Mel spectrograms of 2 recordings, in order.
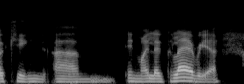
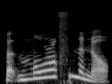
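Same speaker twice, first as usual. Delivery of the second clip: ordinary talk, nothing marked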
